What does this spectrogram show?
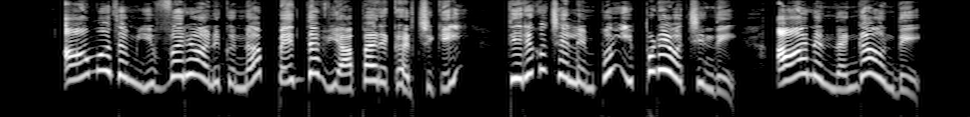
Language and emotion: Telugu, happy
